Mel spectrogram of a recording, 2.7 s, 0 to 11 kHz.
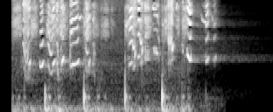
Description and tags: marker-whiteboard-squeak02
Writing on a whiteboard. Created by combining these sounds;
Cut up, EQ'd and compressed just for you!
animation, drawing, dryerase, marker, pen, pencil, scribble, squeak, whiteboard, write, writing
